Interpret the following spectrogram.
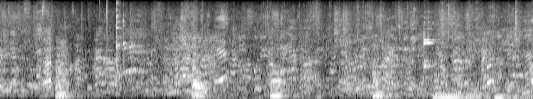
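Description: Crowd of many people chattering at once, with music playing in the background whose bass notes come in strongly about six and a half seconds in.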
